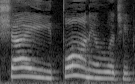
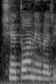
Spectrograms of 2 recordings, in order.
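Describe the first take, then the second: First: The first vowel is soft and drawn out. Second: The first vowel is short and clipped. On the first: The speaker calls it right. "शाई को नरमी से पढ़े" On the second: The speaker calls it wrong. "लोग पढ़ते हैं ना शैतानिर रजीम, नहीं"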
